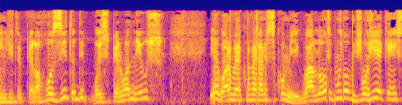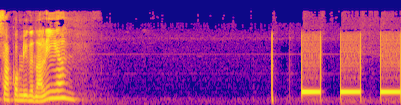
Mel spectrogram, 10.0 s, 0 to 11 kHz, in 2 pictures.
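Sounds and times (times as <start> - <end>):
speech: 0.0 - 6.2
telephone busy signal after a dropped call: 8.8 - 10.0.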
